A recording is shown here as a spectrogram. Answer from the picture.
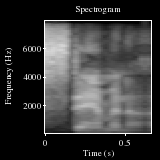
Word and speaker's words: stamina: um this word here this is stamina stress is at the very beginning so physical stamina physical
